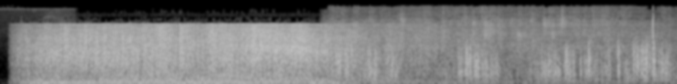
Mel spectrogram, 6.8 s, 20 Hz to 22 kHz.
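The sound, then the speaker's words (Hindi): A loud, continuous roar of Hurricane Irma's winds, blowing at about 300 km per hour over France's islands in the Caribbean Sea, buffets the microphone, steady at first, then breaking into gusty surges with crackling bursts that suggest heavy rain lashing down. No one speaks. “करीब 300 किलोमीटर प्रति घंटे की रफ्तार से बह रही हवाएं हैं और भारी बारिश।”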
